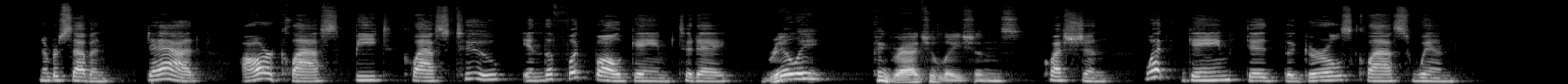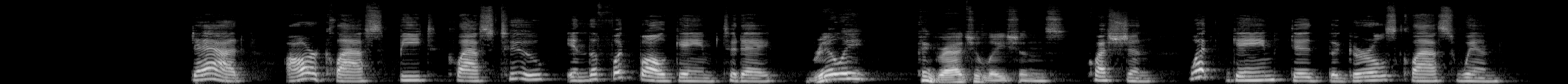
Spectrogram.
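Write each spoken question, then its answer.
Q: what game did the girls' class win?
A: A football game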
